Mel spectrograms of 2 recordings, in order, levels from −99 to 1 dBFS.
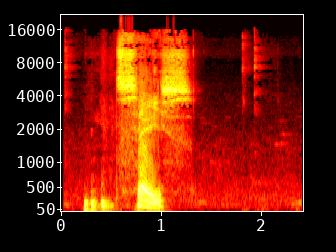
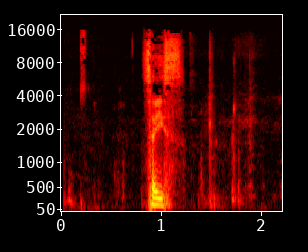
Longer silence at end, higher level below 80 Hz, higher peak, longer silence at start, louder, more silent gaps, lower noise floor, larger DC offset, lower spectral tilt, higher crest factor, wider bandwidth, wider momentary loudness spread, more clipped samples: first, 1.1 s vs 0.45 s; first, -36 dBFS vs -64 dBFS; first, 0 dBFS vs -12 dBFS; about the same, 0.25 s vs 0.2 s; first, -10 LUFS vs -32 LUFS; neither; second, -49 dBFS vs -73 dBFS; neither; about the same, -3 dB/octave vs -4 dB/octave; second, 14 dB vs 24 dB; first, over 20 kHz vs 16.5 kHz; second, 14 LU vs 25 LU; neither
